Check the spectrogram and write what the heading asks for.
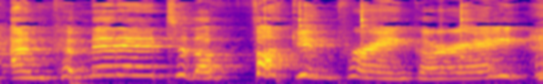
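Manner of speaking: mock fierce commitment. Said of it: "I'm like".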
